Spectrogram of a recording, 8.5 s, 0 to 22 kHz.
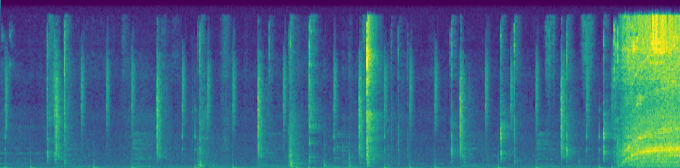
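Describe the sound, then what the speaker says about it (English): Blender pulsing through a thick black bean and tofu burger mixture, a steady close motor whir broken by a regular series of sharp bursts and dips roughly every half second, rising to a louder continuous roar at the end. "push the mixture on the sides downward, and blend for another 30 seconds."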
